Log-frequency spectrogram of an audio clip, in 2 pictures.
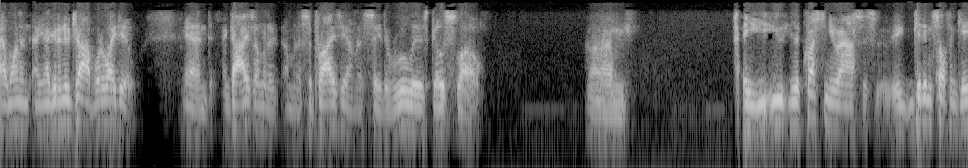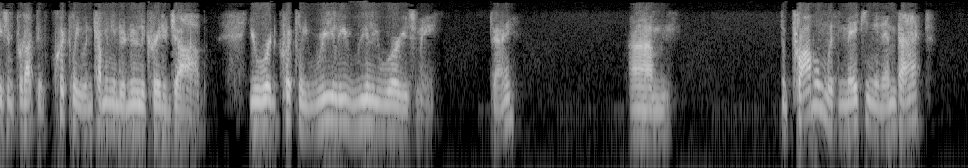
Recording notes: Conference Call.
